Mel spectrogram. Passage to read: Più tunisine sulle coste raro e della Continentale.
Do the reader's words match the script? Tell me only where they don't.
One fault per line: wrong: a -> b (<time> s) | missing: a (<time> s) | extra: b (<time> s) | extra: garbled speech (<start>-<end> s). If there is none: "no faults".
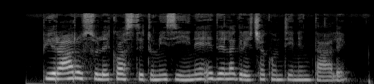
wrong: tunisine -> raro (0.6 s)
wrong: raro -> tunisine (1.4 s)
extra: Grecia (2.4 s)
